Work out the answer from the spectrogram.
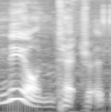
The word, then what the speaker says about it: Neon Tetra: of a it nice neon tetra it's not Nonet it's Neon Tetra like one of them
